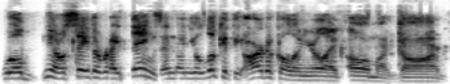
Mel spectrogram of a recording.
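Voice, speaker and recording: A man's voice: high voice, lively intonation, moderate pace, a bit bright, dull audio. A man co-hosting an online show, chatting casually with lots of fillers. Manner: casual, filler-heavy, laughing. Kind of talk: casual chat.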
